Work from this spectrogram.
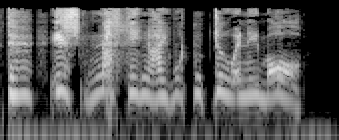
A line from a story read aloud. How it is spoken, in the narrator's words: Narcissa breathed, a note of hysteria in her voice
